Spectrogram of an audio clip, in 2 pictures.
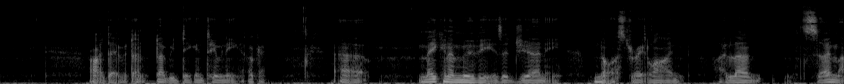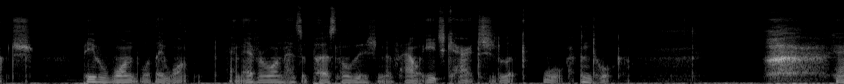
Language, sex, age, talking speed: English, male, 20-39, 160 wpm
